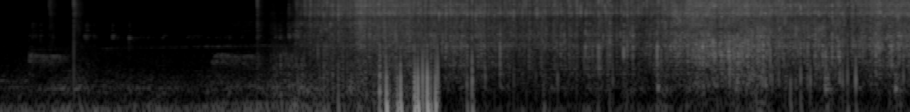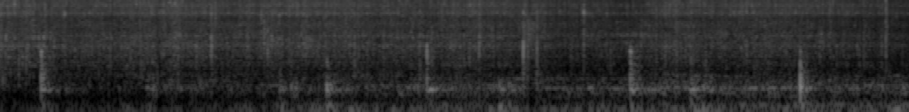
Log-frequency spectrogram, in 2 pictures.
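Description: Sliced shallots, garlic and chilli dropped into hot oil in a wok and sizzling, after about three quiet seconds; the sizzle starts suddenly with a few knocks and runs on steadily, with small scrapes and taps of a plastic spatula stirring the seasonings.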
